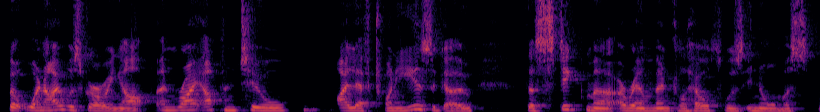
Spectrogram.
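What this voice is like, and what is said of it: English accent. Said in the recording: “You can probably tell from my accent, I didn't grow up in America. So I grew up in England.”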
